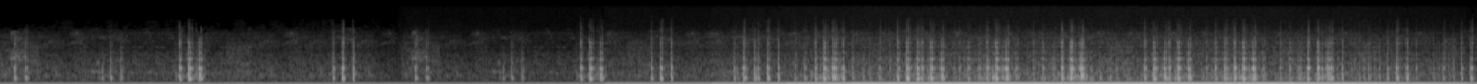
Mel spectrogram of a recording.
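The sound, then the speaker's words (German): A secretary bird gives a series of harsh, rasping croaks in an uneven rhythm, short pulses at first, then denser and louder bursts over a steady rushing background. “Und vielleicht dann auch mal eine der seltenen Momente abpassen, wo man diese eigentümliche Stimme hört.”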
